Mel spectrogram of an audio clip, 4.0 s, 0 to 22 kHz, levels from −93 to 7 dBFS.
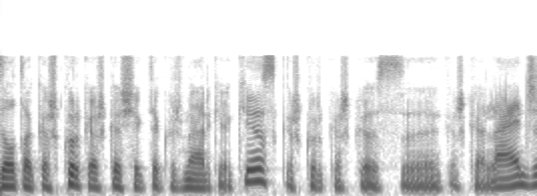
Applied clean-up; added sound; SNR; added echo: none; none; none; none.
